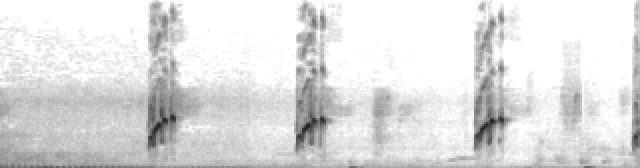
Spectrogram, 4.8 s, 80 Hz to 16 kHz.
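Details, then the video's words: Juvenile Yorkshire canary learning its ngriwik sound, used as lure song for other canaries. Three high, upward-sweeping chirps come about 1.2 seconds apart, with low rumbling noise and soft knocks between them. "Kenari Manapun Pasti Nyaut dengan pancingan masteran kenari paud ini"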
